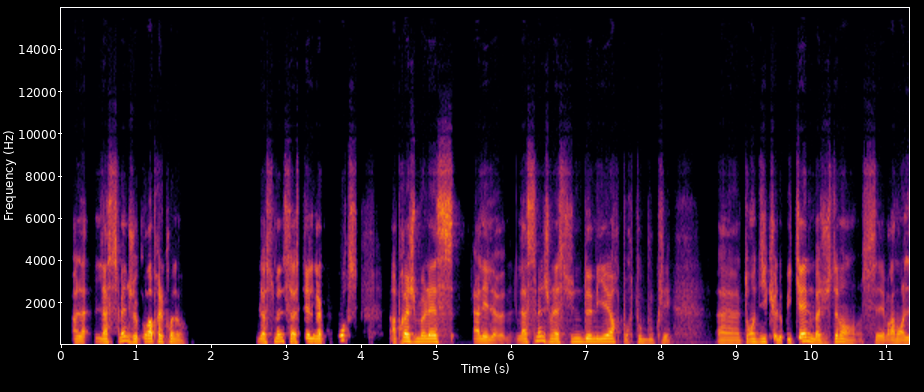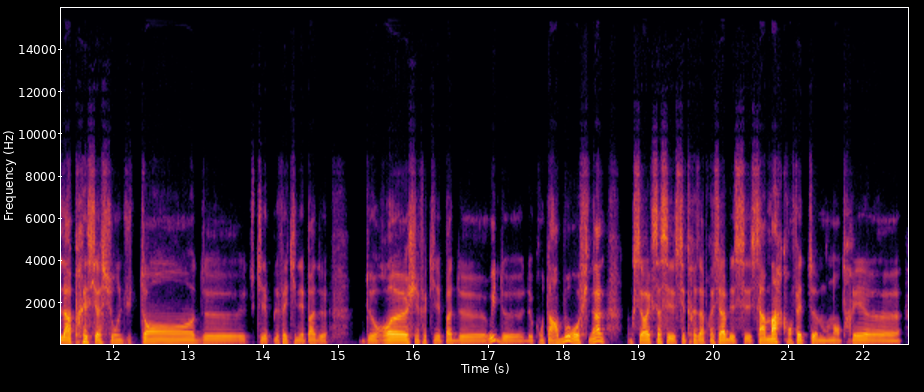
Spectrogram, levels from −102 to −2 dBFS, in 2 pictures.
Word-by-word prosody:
Ah 135 - -3
la 130 -1 0
la 140 -3 +2
semaine 170 +8 0
je 135 - +1
cours 150 +4 +2
après 155 +1 +7
le 140 - -1
chrono. 120 -6 -2 0.9
La 130 -2 +2
semaine 155 +6 0
c'est 155 -4 -1
assez 130 +5 +3
la 130 -1 +6 0.2
course, 225 0 +1 0.4
après 170 -1 +6
je 145 - -1
me 145 -1 +3
laisse, 145 - +4
allez 130 -1 +2
le 110 -2 -6
la 135 +1 0
semaine 185 +9 -1
je 150 - -4
me 140 - +2
laisse 130 +1 0
1/2 145 -1 +2
heure 150 0 +4
pour 145 - -13
tout 130 -2 -7
boucler. 120 -2 -10 0.6
Heu, 110 -2 -3
Tandis 135 +3 0
que - - -3
le 120 -2 0
week-end, 170 +7 +5
bah 120 -4 +2
justement, 115 0 -2
c'est 105 -2 -5
vraiment 110 +5 -1
l'appréciation 125 0 +1
du 100 -3 -13
temps, 125 -1 -1
de 100 -1 -5
ce - - -22
qui 105 - -9
n 100 - -5
le 105 - -9
fait 110 0 -5
qu'il 100 - -10
n'y 95 - -5
ait - - -8
pas 105 +1 -3
de 95 -1 -8 0.4
de 105 - -8
rush, 120 +4 +4
le 105 - -6
fait 105 - -9
qu'il - - -10
n'y 100 - -3
ait - - -8
pas 105 - -3
de, 95 -1 -5
oui, 175 +7 0
de 95 - -6
de 90 - -9
compte 105 +2 -13
à - - +3
rebours 125 - +1
au 115 - +4
final. - - 0 0.3
Donc - - -14
c'est 115 - 0
vrai 120 - +4
que 120 - -6
ça 120 - +1
c'est 105 -5 0
c'est - - -6
très 110 -2 -5
appréciable 110 +3 +1
et - - 0
c'est 100 +2 -5
ça 105 +3 +2
marque 130 -1 +5
en 105 - -3
fait 115 0 -2
mon 100 -1 -4
entrée, 105 +2 -3
heu, 95 -2 -2
120 Hz, 235 wpm, -25 LUFS, 100-135 Hz, 0.9 s, après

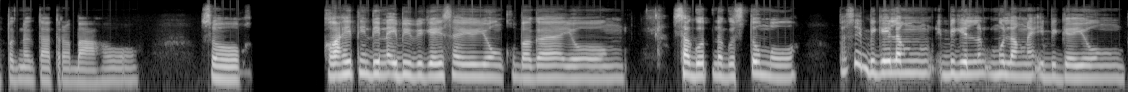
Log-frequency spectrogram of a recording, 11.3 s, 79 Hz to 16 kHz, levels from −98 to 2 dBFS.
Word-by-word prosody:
'pag 170 - -10
nagtatrabaho. 155 -1 -8 0.6
So, 170 -3 +1 0.8
ka 205 0 +6
kahit 225 +1 +4
hindi 225 0 +3
na 225 -1 +3
ibibigay 205 -1 +2
sa'yo 195 -2 0
yung 190 -2 -4
kumbaga 185 -1 -1
yung, 180 0 -5 0.5
sagot 210 -2 +5
na 205 - -1
gusto 200 +4 0
mo, 190 -3 -4 0.5
basta 270 +11 -4
ibigay 240 -4 +5
lang, 240 0 +1
ibigay 225 0 +2
lang 230 - -4
mo 220 - -2
lang 205 -1 0
nang 205 - -1
ibigay 185 -1 -2
yung 185 -1 -9
195 Hz, 140 wpm, -21 LUFS, 180-215 Hz, 0.8 s, ka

